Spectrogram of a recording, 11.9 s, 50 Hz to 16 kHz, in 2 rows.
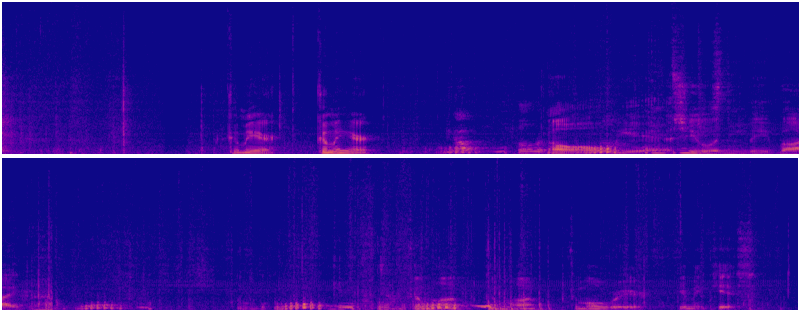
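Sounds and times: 
speech: 0:01.7 - 0:06.6, 0:10.3 - 0:11.7
pigeon cooing: 0:03.2 - 0:05.1, 0:06.4 - 0:09.8.

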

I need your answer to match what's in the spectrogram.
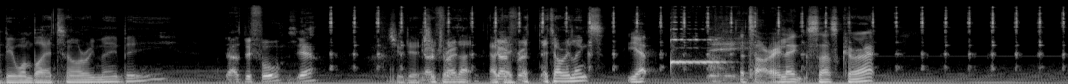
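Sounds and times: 
speech: 0:00.0 - 0:08.8
quiz clock ticking: 0:02.5 - 0:10.6.

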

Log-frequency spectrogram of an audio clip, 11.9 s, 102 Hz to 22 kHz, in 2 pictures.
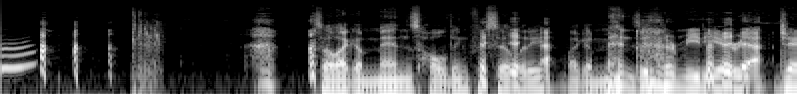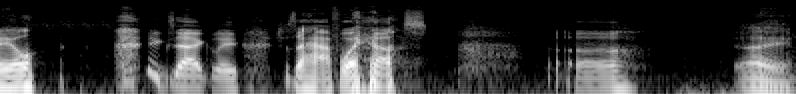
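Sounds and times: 
laughter: 0:00.0 - 0:01.0, 0:03.6 - 0:09.2
voice imitating a fart with a breathy raspberry: 0:01.0 - 0:01.2
speech: 0:02.4 - 0:09.6, 0:10.2 - 0:10.8, 0:11.5 - 0:11.9.

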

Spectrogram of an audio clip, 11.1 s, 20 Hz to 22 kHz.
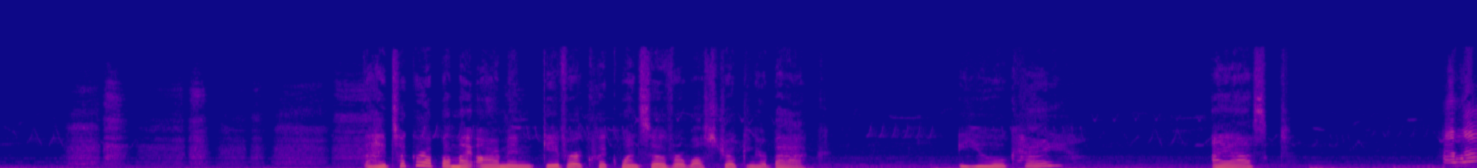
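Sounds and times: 
pet bird making raspy breathless noises: 0:00.5 - 0:02.9
speech: 0:02.7 - 0:06.3, 0:07.2 - 0:08.1, 0:09.1 - 0:09.7.

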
